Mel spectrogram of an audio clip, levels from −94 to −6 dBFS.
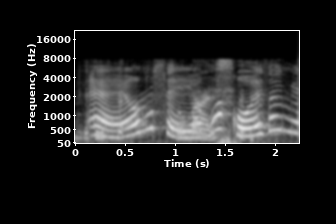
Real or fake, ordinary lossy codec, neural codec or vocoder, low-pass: real; none; none; none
